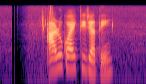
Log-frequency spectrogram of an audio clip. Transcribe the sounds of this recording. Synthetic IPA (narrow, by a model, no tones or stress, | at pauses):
aɾokɔek̚ʈid͡ʑat̪i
